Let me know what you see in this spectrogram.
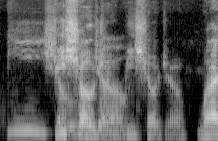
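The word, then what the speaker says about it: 美少女: FYI, it's pronounced Bishoujo.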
